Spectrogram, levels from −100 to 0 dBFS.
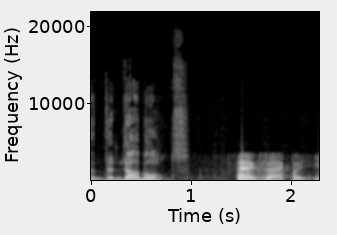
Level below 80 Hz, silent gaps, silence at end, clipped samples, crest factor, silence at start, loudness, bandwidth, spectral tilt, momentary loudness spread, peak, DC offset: -70 dBFS; none; 0 s; under 0.1%; 22 dB; 0 s; -28 LUFS; 13.5 kHz; -6 dB/octave; 10 LU; -8 dBFS; under 0.1%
